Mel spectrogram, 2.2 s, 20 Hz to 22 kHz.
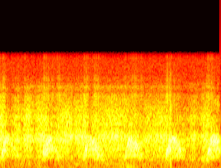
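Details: Fetal heartbeat at almost 5 months of pregnancy: rapid, regular whooshing pulses, about five in two seconds (roughly 140 a minute).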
